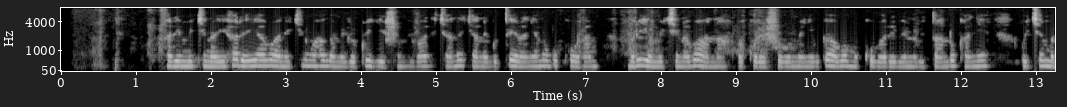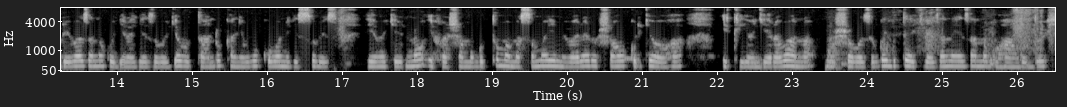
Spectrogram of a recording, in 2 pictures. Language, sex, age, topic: Kinyarwanda, female, 25-35, education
